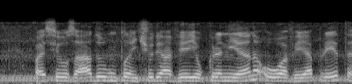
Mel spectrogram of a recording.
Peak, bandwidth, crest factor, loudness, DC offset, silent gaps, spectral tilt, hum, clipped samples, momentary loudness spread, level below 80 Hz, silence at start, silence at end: -2 dBFS; 8.6 kHz; 14 dB; -18 LUFS; under 0.1%; none; -5.5 dB/octave; none; under 0.1%; 3 LU; -42 dBFS; 0 s; 0 s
